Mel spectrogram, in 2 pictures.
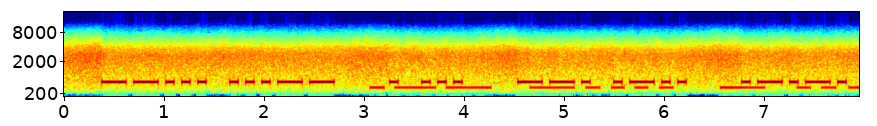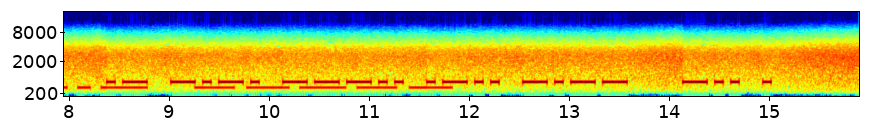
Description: Morse code, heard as two keyed tones, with radio static. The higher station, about 15 wpm, 750 Hz: 73 ES GL <AR> AC8LY DE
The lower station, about 10 wpm, 500 Hz: W6T40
